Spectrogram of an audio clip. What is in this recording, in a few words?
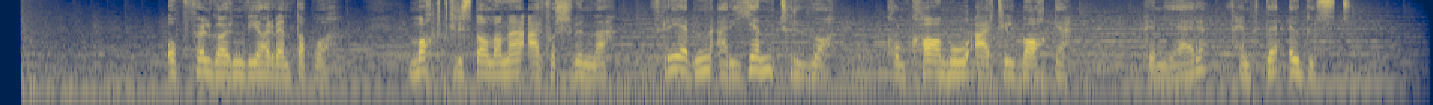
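Norwegian movietrailer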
